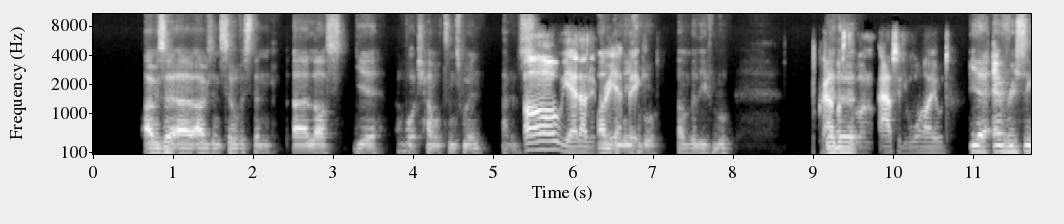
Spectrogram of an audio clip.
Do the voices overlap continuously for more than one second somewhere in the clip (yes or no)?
no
